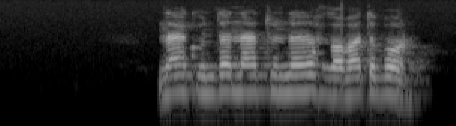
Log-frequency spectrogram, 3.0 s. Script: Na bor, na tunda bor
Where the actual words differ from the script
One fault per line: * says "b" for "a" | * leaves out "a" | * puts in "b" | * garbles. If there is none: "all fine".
* says "kunda" for "bor"
* puts in "halovati"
